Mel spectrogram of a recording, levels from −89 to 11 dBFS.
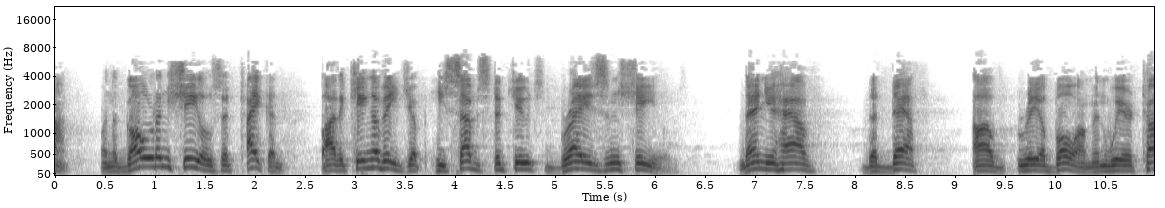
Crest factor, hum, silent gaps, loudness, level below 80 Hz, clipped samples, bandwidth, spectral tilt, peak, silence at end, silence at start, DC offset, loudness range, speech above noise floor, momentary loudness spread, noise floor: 16 dB; none; none; -17 LUFS; -58 dBFS; under 0.1%; 7.2 kHz; -6 dB/octave; -2 dBFS; 0 s; 0 s; under 0.1%; 2 LU; 49 dB; 10 LU; -66 dBFS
